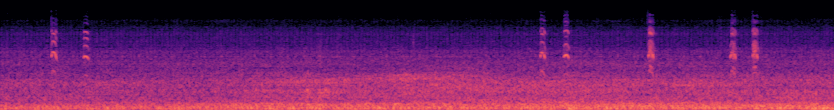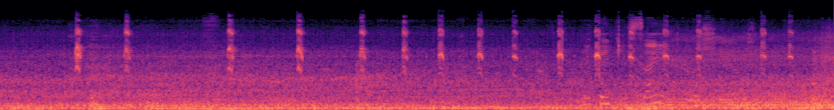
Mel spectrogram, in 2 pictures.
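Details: Prairie dog chatting back to its owner and Shebby, giving bursts of quick sharp chirps, sparse at first then denser and faster toward the end, against rising low rumbling background noise.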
